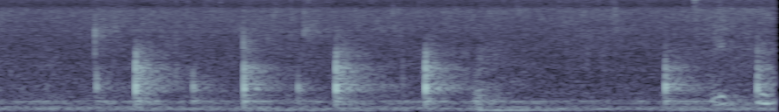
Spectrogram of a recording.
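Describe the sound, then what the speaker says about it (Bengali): Egg frying alongside chowmein in a nonstick wok, with a soft continuous sizzle and a series of sharp spatula scrapes and taps at an uneven rhythm, close by. "এবার ডিমটাকেও ওর সাথে আমি আস্তে করে ভেজে নেবো"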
